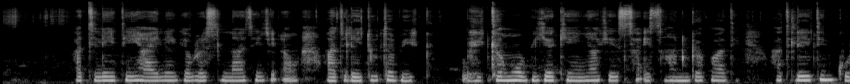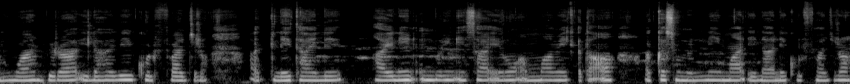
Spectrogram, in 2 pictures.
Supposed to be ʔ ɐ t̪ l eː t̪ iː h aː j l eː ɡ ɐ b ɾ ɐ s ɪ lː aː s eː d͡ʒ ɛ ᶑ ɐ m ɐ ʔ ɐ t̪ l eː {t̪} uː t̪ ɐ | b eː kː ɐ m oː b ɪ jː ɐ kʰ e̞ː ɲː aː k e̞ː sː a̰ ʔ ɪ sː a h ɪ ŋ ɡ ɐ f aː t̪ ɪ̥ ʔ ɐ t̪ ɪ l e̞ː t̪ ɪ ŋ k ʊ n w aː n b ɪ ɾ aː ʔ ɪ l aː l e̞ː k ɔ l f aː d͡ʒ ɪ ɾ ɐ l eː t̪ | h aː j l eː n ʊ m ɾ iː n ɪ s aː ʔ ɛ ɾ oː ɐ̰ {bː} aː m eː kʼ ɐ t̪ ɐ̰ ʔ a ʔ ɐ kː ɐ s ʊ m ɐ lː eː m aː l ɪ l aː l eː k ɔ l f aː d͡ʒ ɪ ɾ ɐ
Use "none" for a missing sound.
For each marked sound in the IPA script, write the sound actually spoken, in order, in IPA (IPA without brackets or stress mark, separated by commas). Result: t̪, mː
